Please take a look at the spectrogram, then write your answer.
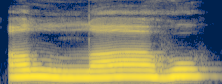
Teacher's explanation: اللہ، حرف جلالہ جو ہے اللہ، اس سے پہلے حمزہ کے اوپر زبر آ رہی ہے، اس زبر کو اس کے ساتھ ملاتے ہوئے آپ نے اللہ کی جو لام ہے، اللہ کے حرف کی جو لام ہے، اس کو آپ نے موٹا کر کے پڑھنا ہے، باریک نہیں پڑھنا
